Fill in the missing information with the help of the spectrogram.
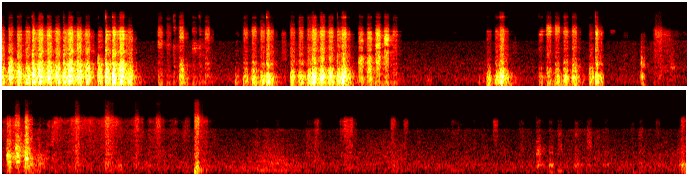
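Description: A hand tool scraping across the top of a gypsum plaster block: two long, loud scraping passes in the first three seconds, then shorter scrapes and light knocks that stop about two-thirds of the way in.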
